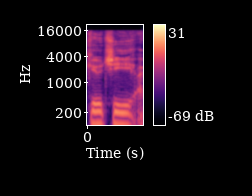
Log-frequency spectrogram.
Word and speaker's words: Gucci: Last Duel is probably most undoubtedly better than House of Gucky. – Gucky. But for... – It's actually pronounced Gucci. I know.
